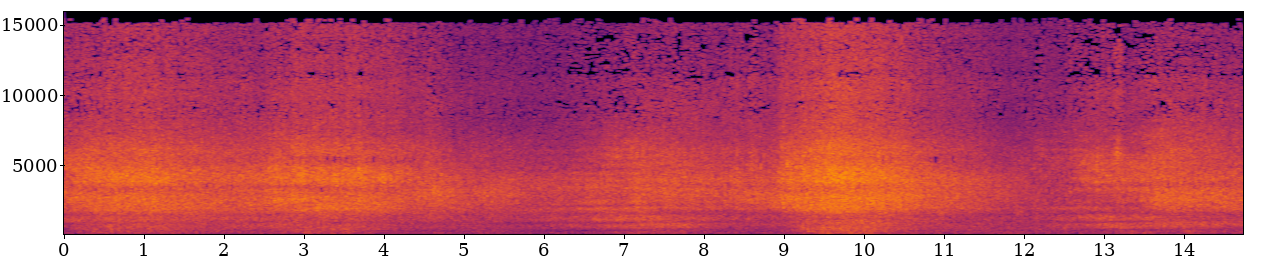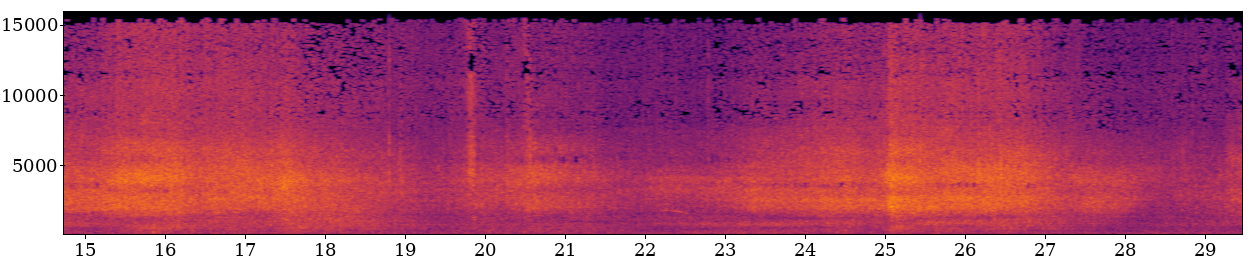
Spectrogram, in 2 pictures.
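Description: Sea surf breaking and washing up the beach, swelling and falling back every two to three seconds, with wind buffeting the microphone.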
